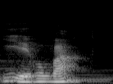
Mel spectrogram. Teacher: A gente coloca esse acento, que em português fica claro que a última sílaba é a mais forte, vá.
